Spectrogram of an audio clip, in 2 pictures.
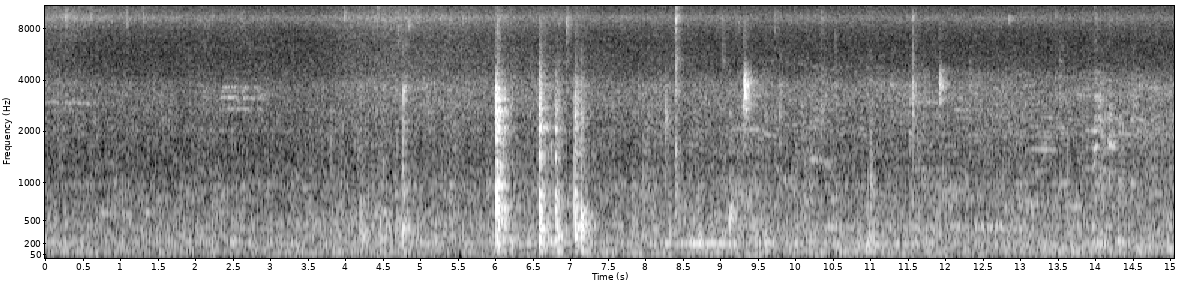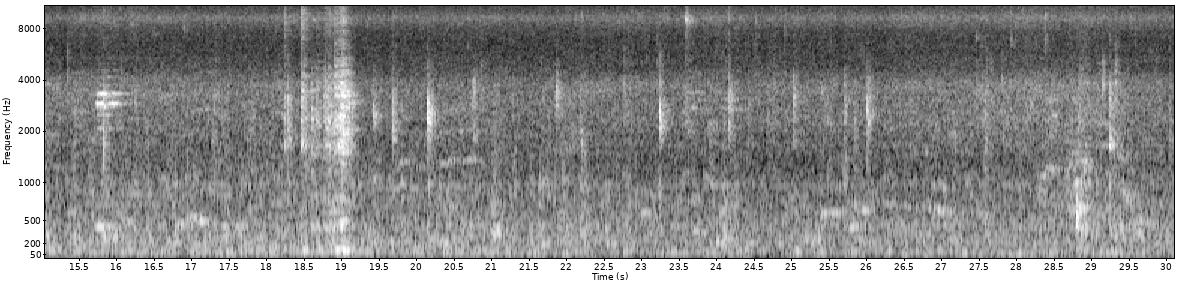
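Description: Breaded chicken drumsticks deep-frying in hot oil in an aluminium kadai: a steady, fairly quiet sizzle. A few knocks and clinks against the pan break through it, the loudest about six and nineteen seconds in.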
